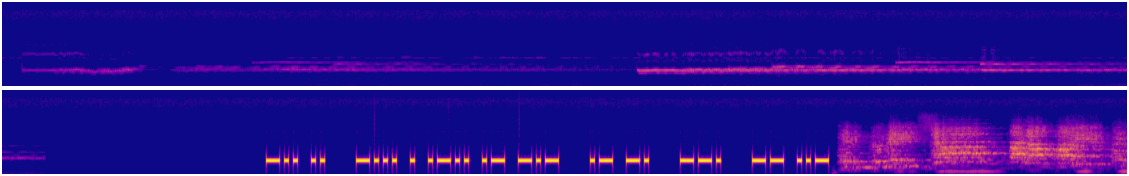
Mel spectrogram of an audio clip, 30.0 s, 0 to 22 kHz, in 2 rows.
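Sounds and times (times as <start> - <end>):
electronic morse beeps: 18.5 - 26.1
choir-like music: 26.1 - 30.0.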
